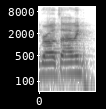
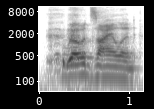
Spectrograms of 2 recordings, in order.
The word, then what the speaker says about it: Rhodes Island: Also, I kept saying Rhode Island. Fucking Arc Knight saved me. I can't stop thinking about it. Rhodes Island.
